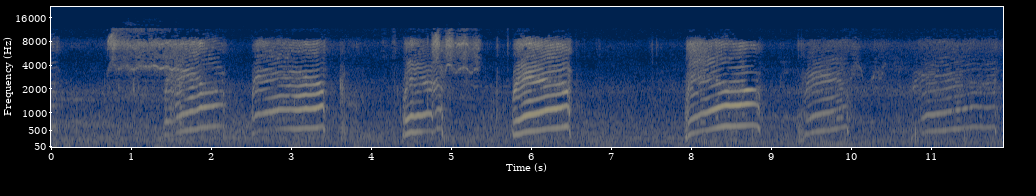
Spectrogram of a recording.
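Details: Stray cats in a city in Morocco, approaching each other for mating: a run of about seven loud rising meows, each roughly half a second to a second long, with short gaps between them.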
